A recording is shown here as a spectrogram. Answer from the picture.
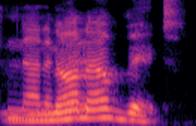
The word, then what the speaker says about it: Nunavut: I just listened to how to pronounce it. It's none of it.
